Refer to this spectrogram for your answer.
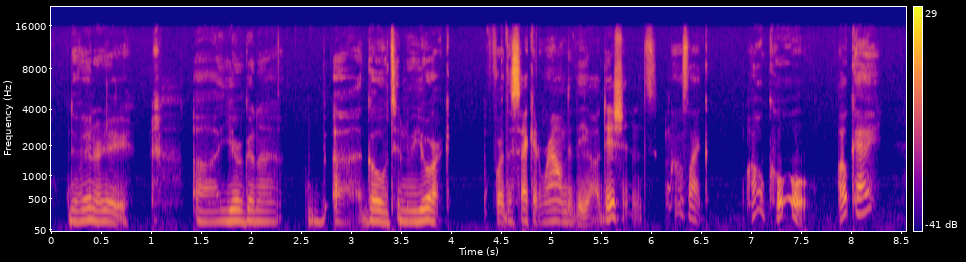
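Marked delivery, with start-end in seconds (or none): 0.2-6.1 put-on deep voice, lower. Retelling a phone call after midnight, imitating the caller's deep voice. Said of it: "this deep voice on the phone".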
